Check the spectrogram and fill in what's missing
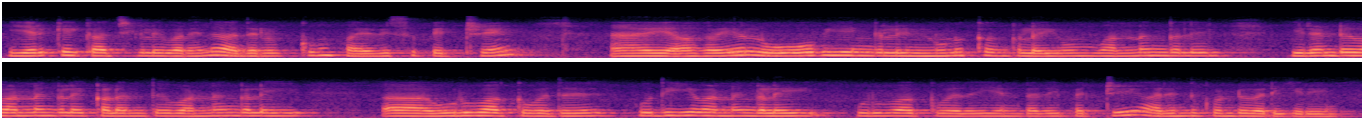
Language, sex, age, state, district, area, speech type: Tamil, female, 18-30, Tamil Nadu, Namakkal, rural, spontaneous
